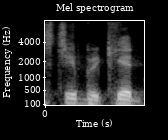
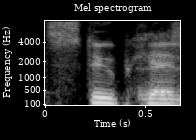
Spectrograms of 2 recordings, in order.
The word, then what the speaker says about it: Stoop Kid: It's Stoop Kid. It's clearly pronounced Stoop Kid. Everybody spelled says Stoop Kid. Like Andrea KGB Lee said the stupid kid.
